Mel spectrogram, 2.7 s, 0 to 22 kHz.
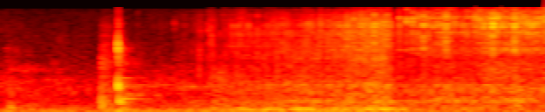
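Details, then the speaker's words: Islabikes Beinn 20 rear wheel after replacing a noisy, worn freehub by building a new wheel with new hub and bearings: soft, fast, even pawl ticking while coasting, quiet with no grinding or rumble; normal freewheel coasting. "i am going to proudly demonstrate to you the lovely silence of the new bearings in the new hub at least i hope i am"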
